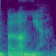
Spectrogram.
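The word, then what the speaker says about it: Bologna: saman abas an 18-year-old who is living near bolognia yes I know how to pronounce that correctly unlike in previous Halls V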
